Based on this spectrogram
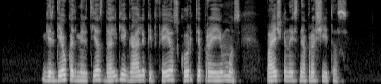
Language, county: Lithuanian, Šiauliai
